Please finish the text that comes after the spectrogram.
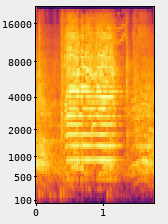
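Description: Football supporters at a Slovenian third-league match keep up a loud, sustained roar of cheering and chanting, with a steady horn-like tone running through the crowd noise.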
